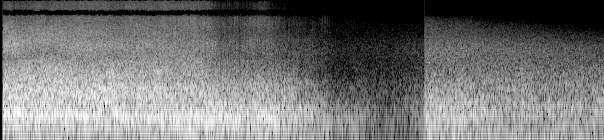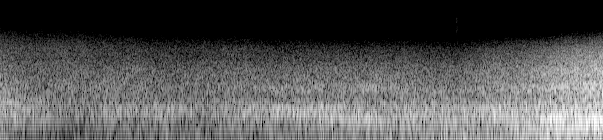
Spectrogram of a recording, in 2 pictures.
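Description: Military fighter jet engine noise, a steady loud rush with no distinct tones. It fades after a few seconds, jumps back up abruptly at a cut, and then follows a jet taking off and climbing away: it fades to its quietest in the middle and swells again near the end.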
